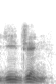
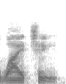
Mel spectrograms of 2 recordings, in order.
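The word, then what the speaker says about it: I Ching: the book of changes called the Y Jing not the Y Ching I'm afraid that the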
